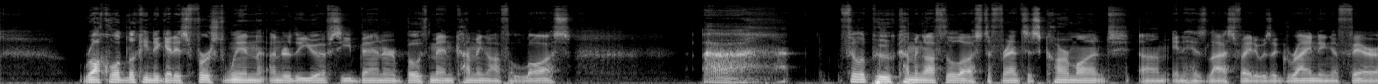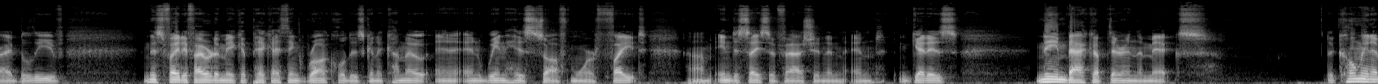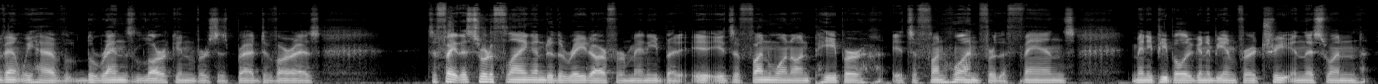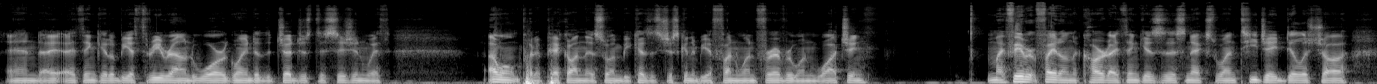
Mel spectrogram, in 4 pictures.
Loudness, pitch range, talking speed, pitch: -18 LUFS, 85-100 Hz, 190 wpm, 90 Hz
